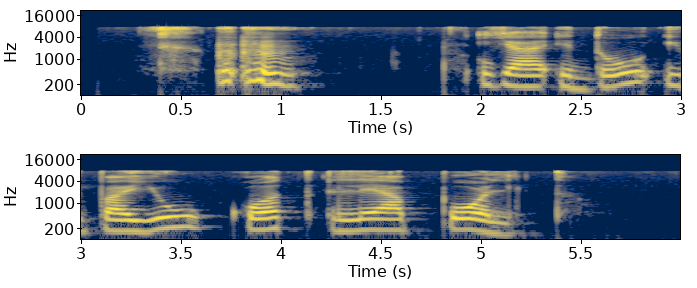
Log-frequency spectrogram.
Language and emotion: Russian, neutral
